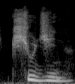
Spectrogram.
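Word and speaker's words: Qiu Jin: moi je dis Kyujin, mais en fait ça se dit Jin normalement. Voilà, prononciation chinoise.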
